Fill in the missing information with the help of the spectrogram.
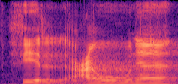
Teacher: Fir'auna fir ra, di sini ra sukun dibaca tarqiq ya, karena ra sukun sebelumnya kasrah ya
